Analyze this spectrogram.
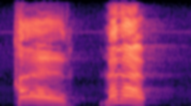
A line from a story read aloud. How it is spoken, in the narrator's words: yell at her phone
